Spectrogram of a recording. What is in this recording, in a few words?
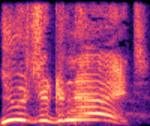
order action grenade, US; localized english; battlechatter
